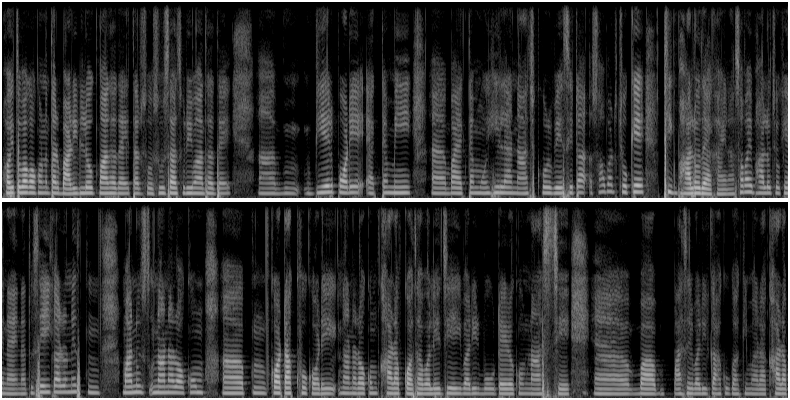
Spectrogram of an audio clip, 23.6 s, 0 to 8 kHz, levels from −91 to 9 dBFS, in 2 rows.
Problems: none marked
